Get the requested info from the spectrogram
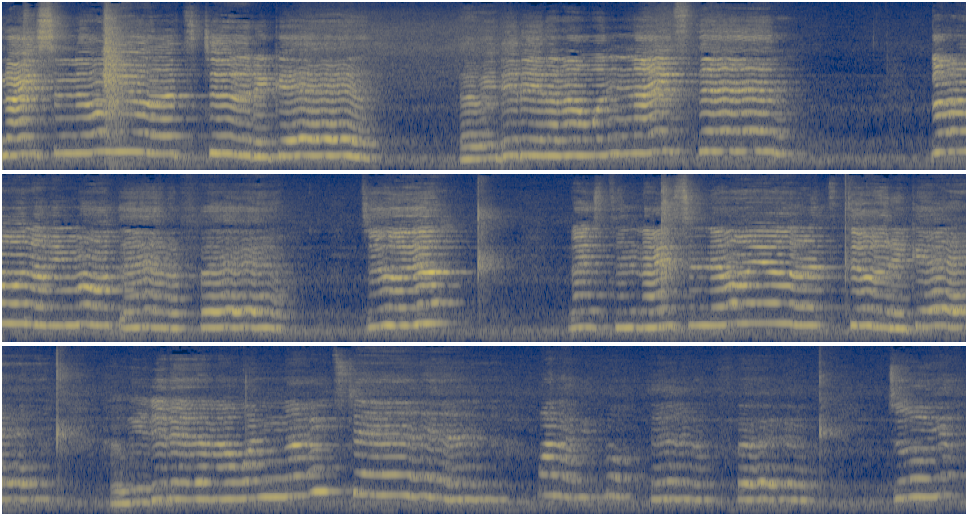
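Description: A woman singing a melody in phrases of a few seconds with short pauses between them, over sharp snap-like clicks.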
